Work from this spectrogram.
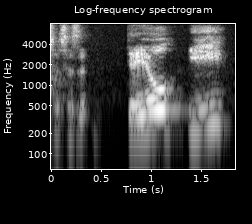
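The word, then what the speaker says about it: DALL-E: one of you guys know how do you pronounce this is it Dale e d e Dolly I yeah okay I I was contemplating that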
